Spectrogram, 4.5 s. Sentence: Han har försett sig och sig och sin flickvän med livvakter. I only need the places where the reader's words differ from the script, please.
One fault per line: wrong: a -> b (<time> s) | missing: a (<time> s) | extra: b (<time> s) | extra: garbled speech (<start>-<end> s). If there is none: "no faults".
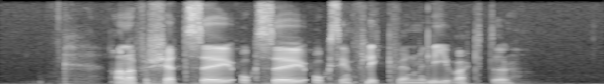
no faults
